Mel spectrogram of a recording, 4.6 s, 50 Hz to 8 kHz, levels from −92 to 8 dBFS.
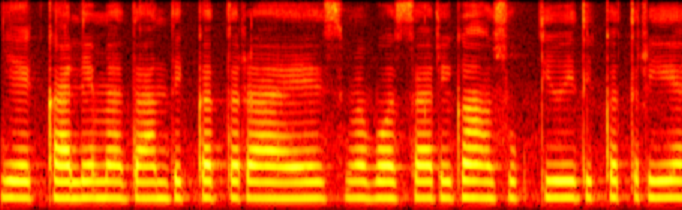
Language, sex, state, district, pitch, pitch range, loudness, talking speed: Hindi, female, Chhattisgarh, Bilaspur, 230 Hz, 225-235 Hz, -17 LUFS, 210 wpm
